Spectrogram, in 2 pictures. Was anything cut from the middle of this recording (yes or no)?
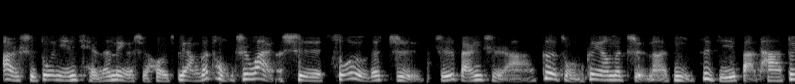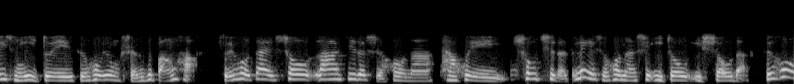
yes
